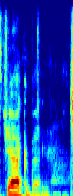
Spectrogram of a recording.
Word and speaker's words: Jacobin: As you were published in this magazine, how do you pronounce it? Is it Jacobin? – That's the one. It's Jacobin.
